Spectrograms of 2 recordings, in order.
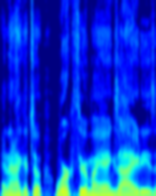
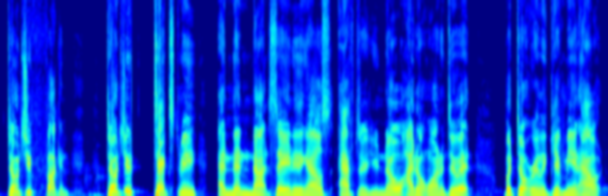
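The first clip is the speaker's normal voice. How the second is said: mock scolding; 4 semitones higher, 7 dB louder than usual. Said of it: "I'm like".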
